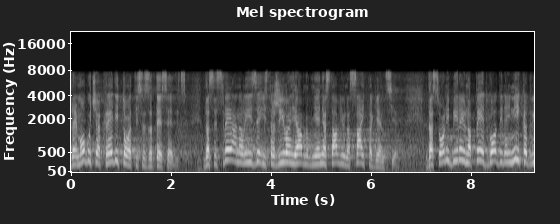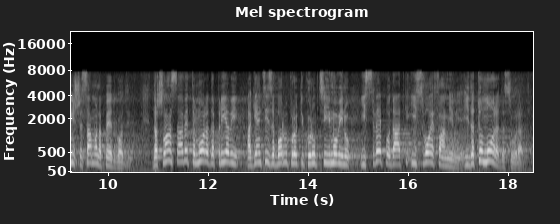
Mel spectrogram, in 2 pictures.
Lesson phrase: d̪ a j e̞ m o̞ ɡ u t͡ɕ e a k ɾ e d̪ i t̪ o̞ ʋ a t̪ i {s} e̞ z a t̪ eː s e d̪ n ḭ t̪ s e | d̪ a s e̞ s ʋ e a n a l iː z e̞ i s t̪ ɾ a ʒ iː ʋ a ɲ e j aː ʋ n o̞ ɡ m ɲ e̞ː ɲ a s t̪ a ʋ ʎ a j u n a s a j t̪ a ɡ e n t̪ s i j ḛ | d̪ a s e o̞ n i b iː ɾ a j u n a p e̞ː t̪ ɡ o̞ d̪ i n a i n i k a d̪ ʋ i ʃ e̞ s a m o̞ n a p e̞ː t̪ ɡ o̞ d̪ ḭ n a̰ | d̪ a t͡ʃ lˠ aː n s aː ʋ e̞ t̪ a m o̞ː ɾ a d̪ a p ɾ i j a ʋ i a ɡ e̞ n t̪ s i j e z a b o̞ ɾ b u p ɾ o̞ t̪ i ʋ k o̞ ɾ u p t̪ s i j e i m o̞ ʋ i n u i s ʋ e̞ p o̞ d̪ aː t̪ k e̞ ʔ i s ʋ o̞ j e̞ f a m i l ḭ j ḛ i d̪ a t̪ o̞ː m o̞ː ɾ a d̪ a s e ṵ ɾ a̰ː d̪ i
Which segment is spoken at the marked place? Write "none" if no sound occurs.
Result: s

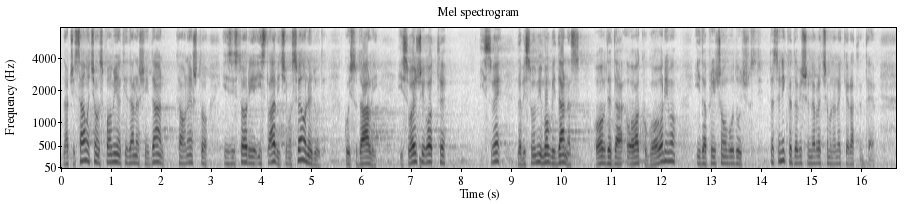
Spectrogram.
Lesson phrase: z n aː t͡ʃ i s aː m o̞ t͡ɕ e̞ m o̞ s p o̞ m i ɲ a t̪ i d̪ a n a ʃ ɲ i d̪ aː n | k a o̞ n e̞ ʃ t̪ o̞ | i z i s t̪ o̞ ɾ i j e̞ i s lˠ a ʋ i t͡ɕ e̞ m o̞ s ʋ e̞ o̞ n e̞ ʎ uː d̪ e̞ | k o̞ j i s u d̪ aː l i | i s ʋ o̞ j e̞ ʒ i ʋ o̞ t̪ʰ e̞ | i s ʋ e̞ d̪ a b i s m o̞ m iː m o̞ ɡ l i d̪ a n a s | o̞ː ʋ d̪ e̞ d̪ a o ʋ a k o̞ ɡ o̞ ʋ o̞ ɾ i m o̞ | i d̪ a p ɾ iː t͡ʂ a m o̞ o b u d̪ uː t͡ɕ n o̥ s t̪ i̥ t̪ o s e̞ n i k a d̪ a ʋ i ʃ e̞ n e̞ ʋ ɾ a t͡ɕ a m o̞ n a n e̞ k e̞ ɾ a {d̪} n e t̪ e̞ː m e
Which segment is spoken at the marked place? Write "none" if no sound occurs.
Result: t̪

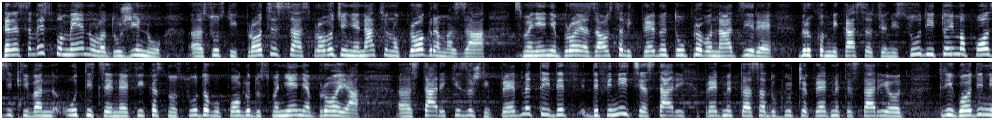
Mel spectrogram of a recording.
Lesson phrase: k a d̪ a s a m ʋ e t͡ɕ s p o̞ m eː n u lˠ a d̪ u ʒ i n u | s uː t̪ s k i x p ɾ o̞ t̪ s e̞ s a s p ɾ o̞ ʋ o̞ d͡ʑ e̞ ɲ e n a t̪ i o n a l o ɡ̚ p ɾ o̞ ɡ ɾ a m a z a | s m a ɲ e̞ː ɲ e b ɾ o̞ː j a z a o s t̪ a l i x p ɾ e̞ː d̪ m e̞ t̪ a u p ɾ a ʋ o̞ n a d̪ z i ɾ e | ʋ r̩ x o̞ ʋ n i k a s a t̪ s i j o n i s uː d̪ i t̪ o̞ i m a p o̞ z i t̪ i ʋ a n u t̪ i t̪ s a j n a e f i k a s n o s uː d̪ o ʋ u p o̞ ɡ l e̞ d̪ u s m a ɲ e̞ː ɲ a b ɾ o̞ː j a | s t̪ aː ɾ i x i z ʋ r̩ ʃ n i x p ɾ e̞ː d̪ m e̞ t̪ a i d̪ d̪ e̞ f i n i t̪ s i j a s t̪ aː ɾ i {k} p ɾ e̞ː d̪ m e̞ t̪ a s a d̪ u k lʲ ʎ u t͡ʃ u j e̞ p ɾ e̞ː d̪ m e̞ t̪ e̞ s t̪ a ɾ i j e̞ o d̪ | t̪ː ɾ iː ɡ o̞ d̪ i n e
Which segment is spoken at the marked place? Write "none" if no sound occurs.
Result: x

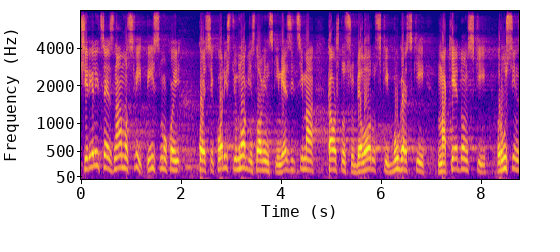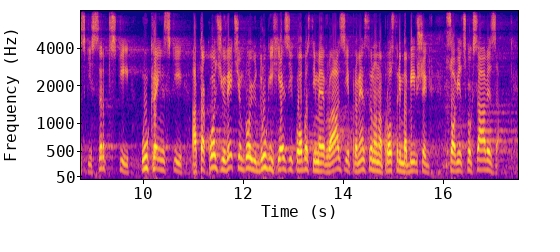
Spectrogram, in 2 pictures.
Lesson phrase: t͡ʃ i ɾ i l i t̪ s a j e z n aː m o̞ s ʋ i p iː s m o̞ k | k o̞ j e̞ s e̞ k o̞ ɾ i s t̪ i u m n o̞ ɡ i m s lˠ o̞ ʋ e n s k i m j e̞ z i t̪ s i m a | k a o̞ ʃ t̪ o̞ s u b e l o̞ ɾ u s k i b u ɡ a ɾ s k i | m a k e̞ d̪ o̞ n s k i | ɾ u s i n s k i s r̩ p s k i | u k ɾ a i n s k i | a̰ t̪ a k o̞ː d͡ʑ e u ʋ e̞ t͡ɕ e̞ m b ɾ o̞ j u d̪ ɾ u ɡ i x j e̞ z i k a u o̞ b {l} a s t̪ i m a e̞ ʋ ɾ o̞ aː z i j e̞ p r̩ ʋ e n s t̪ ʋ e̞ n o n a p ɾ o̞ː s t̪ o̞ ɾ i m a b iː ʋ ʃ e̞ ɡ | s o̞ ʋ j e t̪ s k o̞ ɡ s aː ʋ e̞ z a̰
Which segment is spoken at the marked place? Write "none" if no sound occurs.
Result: l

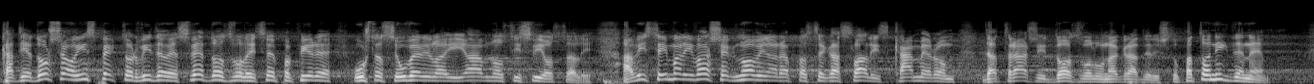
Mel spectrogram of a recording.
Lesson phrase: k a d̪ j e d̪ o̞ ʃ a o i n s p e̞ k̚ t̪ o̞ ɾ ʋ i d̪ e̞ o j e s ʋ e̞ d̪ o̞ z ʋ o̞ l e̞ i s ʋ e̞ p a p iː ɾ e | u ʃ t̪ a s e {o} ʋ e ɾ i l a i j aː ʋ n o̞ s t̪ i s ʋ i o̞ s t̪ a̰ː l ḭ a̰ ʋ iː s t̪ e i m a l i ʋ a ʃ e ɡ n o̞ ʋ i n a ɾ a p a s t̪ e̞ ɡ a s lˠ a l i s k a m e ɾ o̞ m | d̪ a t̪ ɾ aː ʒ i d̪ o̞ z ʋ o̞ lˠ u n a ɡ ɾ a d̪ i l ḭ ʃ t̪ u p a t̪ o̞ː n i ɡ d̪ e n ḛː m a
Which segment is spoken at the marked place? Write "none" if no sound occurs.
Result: u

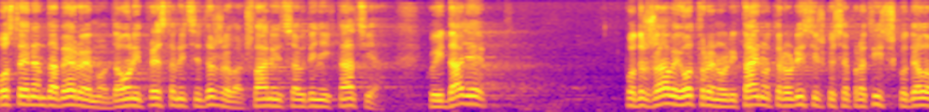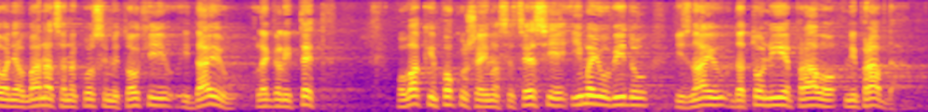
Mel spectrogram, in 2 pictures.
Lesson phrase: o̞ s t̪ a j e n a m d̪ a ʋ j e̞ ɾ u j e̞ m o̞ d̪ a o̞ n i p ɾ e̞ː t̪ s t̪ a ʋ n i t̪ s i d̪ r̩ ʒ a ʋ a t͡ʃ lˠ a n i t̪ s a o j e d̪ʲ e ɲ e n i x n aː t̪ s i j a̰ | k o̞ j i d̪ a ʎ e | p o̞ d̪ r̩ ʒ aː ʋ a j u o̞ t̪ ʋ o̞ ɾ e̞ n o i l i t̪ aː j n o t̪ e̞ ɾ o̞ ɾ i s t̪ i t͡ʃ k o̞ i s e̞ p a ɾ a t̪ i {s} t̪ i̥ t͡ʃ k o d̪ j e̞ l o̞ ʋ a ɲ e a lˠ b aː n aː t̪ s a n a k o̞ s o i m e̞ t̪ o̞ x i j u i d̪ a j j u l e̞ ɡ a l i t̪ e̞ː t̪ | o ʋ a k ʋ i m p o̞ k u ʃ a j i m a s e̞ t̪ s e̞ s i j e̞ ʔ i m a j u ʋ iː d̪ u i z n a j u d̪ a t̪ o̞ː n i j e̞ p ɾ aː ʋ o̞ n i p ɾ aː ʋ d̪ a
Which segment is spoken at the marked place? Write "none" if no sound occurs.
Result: s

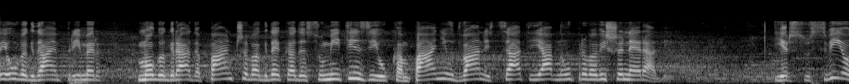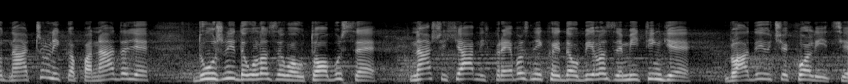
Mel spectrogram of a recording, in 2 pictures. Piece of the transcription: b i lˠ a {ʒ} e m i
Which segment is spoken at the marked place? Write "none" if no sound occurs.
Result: z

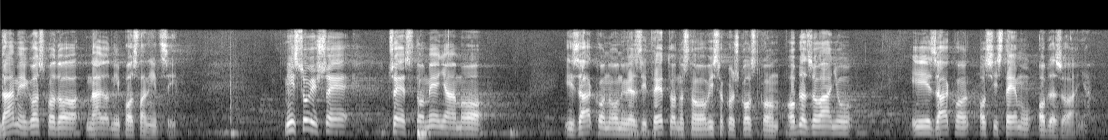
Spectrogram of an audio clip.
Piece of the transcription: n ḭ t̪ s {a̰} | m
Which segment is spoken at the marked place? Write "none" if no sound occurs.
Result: ḭ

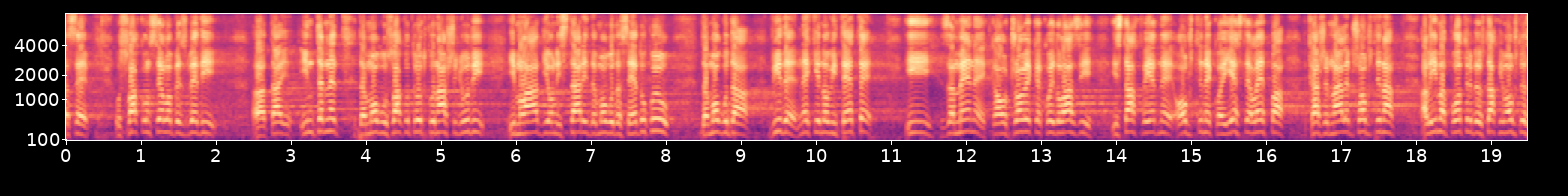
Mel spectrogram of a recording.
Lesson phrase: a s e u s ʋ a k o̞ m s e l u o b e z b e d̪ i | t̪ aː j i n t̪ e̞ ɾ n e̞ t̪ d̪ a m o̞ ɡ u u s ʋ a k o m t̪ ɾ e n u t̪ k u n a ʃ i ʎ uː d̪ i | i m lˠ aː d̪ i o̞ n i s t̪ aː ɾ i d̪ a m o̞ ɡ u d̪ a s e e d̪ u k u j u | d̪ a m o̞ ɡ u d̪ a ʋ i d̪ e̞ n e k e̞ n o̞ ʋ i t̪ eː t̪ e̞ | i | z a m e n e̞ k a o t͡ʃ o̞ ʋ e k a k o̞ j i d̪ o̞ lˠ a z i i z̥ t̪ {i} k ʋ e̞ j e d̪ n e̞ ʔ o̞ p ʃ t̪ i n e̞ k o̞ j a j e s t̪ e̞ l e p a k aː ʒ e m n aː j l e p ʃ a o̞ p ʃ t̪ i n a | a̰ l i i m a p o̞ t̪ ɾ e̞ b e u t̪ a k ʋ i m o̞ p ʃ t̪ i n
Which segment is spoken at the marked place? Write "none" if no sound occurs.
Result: a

